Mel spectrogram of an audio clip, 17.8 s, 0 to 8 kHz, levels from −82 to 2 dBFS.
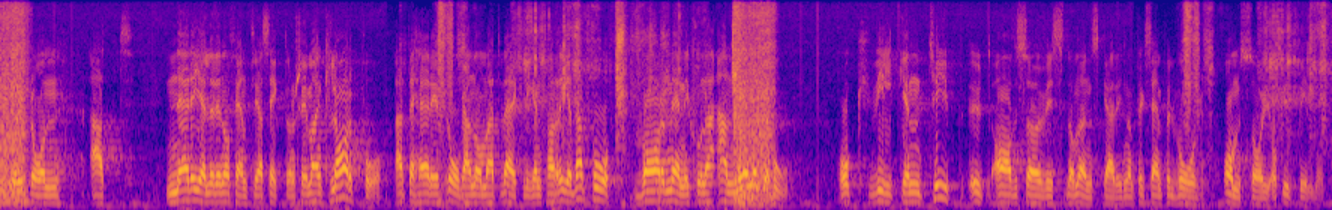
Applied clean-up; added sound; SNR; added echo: none; Fire; 9 dB; none.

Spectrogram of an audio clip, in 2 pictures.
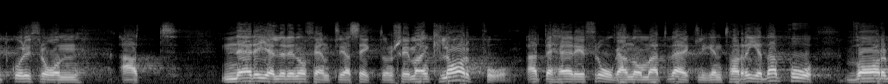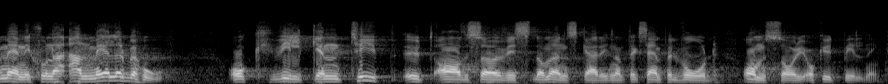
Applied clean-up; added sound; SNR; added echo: none; none; none; none.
